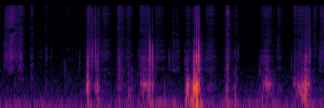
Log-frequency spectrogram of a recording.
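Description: A steel kitchen knife shaves and chops the edge of a solid milk chocolate bar held down by fingers, cutting it into thin curls that pile up beside it. Soft, irregular scraping is broken by about five duller, low chopping crunches that stop short with no ring.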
